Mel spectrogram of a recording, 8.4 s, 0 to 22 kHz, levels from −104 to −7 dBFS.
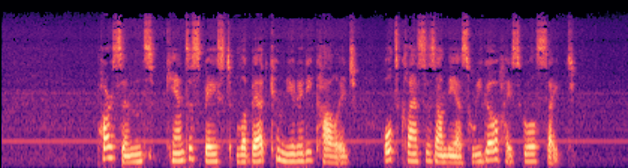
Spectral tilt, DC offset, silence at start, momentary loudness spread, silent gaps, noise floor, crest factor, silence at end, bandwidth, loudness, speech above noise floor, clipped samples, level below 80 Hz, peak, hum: -4.5 dB/octave; under 0.1%; 1.3 s; 8 LU; none; -52 dBFS; 18 dB; 0.75 s; 15.5 kHz; -18 LUFS; 34 dB; under 0.1%; -60 dBFS; -2 dBFS; none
